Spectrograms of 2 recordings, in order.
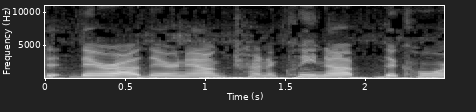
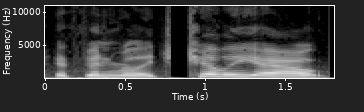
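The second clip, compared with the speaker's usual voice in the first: normal talking voice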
